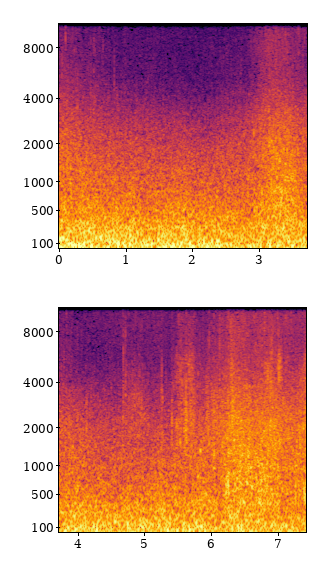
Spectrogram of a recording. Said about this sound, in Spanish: La arena se siente fría en tus pies y las olas producen un sonido que hipnotiza.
